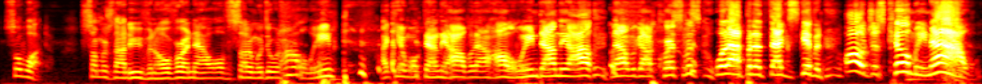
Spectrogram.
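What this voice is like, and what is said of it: Grumpy older person voice. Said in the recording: “my impression of anyone over 40”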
